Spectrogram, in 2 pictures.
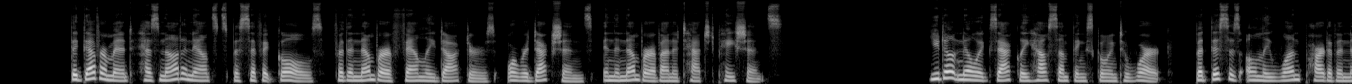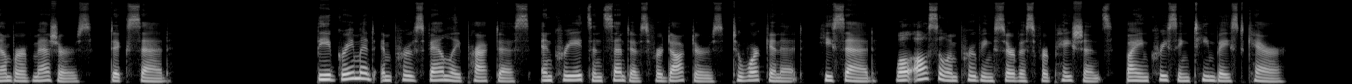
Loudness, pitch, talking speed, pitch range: -21 LUFS, 180 Hz, 155 wpm, 165-195 Hz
